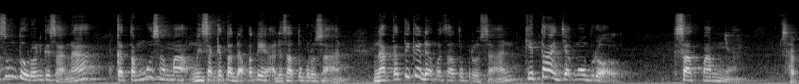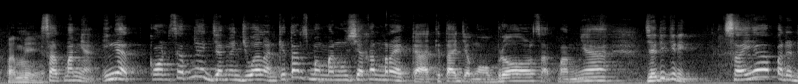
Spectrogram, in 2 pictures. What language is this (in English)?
Indonesian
